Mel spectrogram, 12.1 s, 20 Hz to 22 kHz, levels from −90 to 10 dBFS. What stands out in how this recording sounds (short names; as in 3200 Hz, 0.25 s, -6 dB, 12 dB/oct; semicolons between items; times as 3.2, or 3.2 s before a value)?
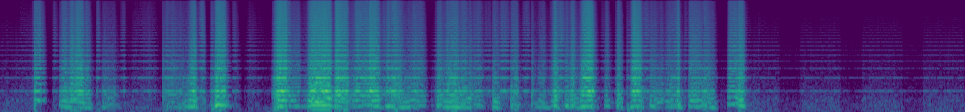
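a buzz of ramps at a fixed pitch in blocks of 64 samples; chopped level 1.3 Hz, depth 65%, duty 65%; a shimmering, thickened sound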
